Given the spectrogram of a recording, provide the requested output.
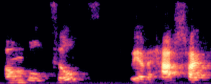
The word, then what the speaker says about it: Humble: that our district is Umble ISD and Umble like humble stay humble and Umble um it is Umble pronounced silent h silent h cool silent envil Texas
